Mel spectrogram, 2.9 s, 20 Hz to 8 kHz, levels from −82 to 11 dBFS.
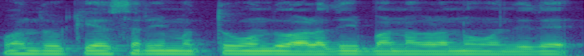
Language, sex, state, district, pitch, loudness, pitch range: Kannada, male, Karnataka, Koppal, 110 Hz, -16 LUFS, 105-110 Hz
